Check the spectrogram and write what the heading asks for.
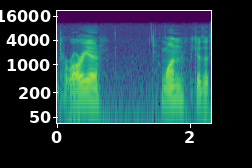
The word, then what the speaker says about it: Terraria: Welcome to Terraria. Now, one thing I want to point out before the series even starts. Yes, I'm aware that the correct pronunciation is Terraria. However, I pronounce it Terraria.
